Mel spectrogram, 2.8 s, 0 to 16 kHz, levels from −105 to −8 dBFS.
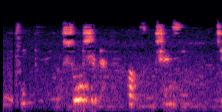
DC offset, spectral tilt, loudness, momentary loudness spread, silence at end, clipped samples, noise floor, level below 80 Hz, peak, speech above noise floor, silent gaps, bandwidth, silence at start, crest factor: under 0.1%; -0.5 dB/octave; -26 LUFS; 25 LU; 0 s; under 0.1%; -50 dBFS; -76 dBFS; -10 dBFS; 24 dB; none; 7.8 kHz; 0.1 s; 20 dB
